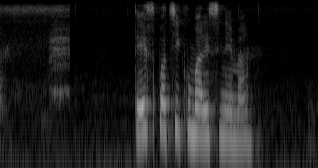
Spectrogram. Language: Nepali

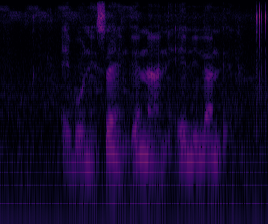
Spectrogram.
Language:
Xhosa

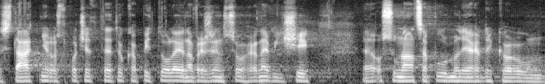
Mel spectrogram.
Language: Czech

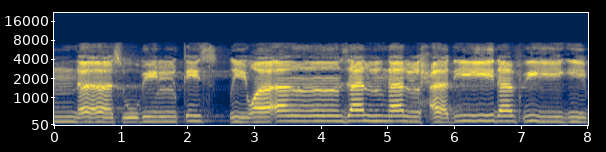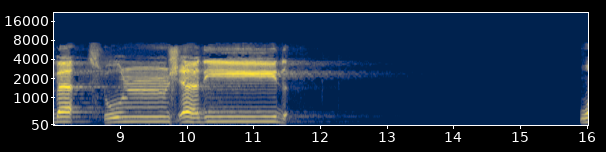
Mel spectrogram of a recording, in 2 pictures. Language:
Arabic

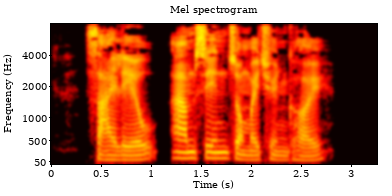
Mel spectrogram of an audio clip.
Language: Cantonese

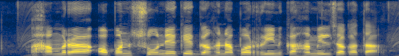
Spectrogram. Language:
Bhojpuri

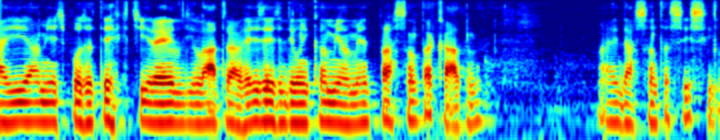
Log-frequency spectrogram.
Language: Portuguese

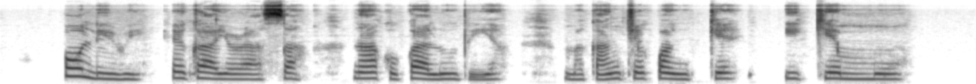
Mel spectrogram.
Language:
Igbo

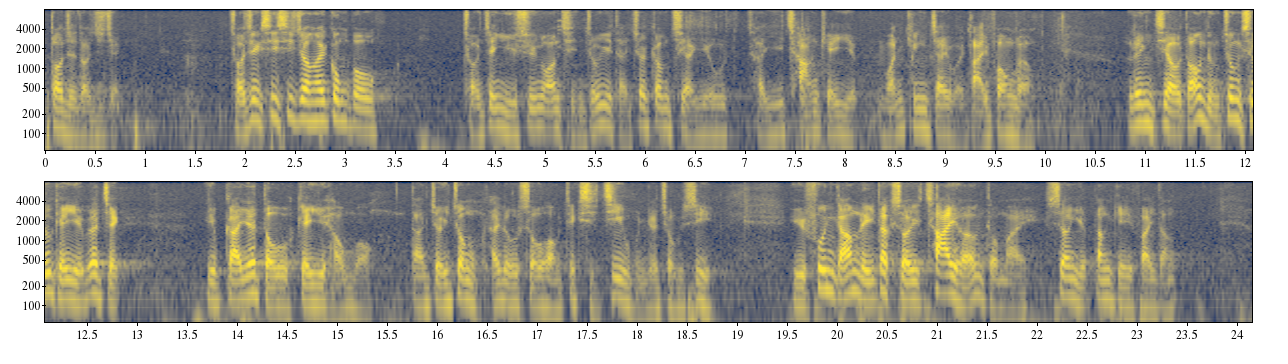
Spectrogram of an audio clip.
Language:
Cantonese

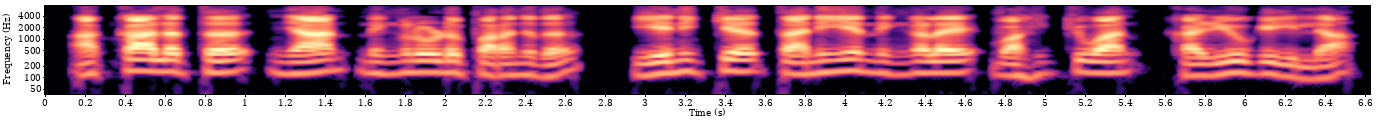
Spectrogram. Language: Malayalam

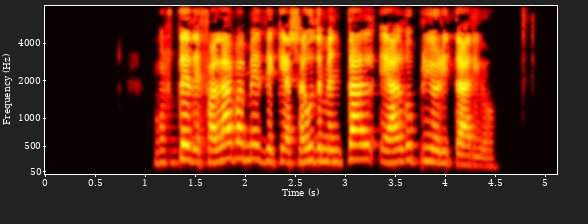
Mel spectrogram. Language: Galician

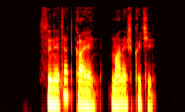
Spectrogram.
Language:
Mari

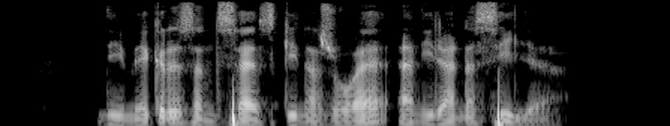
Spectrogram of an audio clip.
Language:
Catalan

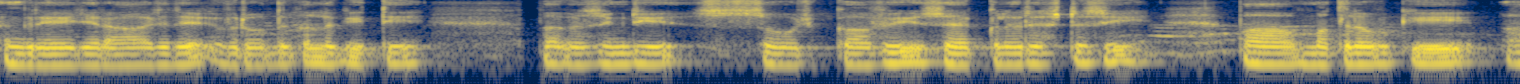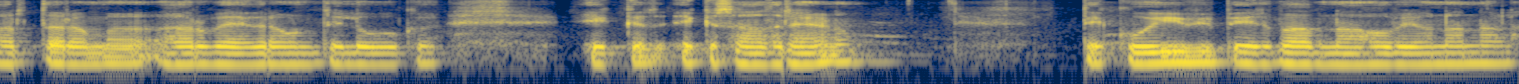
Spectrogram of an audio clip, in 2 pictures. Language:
Punjabi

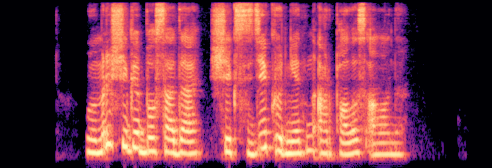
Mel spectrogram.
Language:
Kazakh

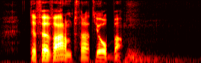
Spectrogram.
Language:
Swedish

